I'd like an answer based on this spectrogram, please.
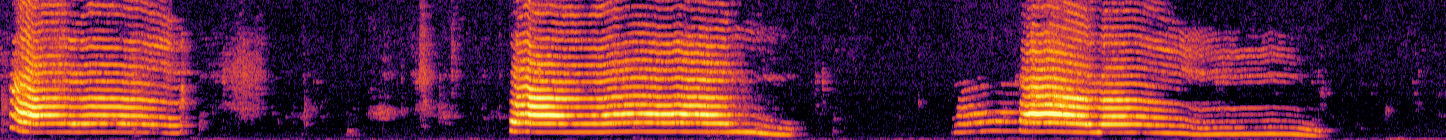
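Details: Male domestic cats, named Snowy and Milo, give three long drawn-out meows, each a harmonic-rich wail of two to three seconds that slides downward at the end, separated by quiet pauses indoors.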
